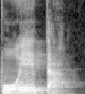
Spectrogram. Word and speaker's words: poeta: pertenecer a sílabas diferentes Como por ejemplo la palabra poeta Sí estas esta palabra une dos vocales fuertes pero deben pronunciarse en sílabas diferentes bien hasta aquí hemos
